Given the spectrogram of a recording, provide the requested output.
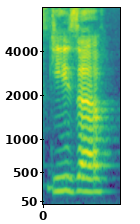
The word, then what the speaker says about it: Giza: Are we at Giza already? He asked. This Giza Hassan agreed. He pronounced it more like Gaza.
